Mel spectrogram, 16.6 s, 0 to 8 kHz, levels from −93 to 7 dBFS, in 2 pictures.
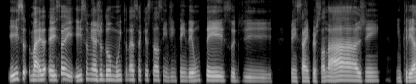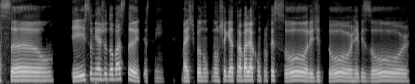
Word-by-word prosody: Isso 190 +7 +1
mas 165 +1 +4
eh, - - -1
é 165 - +3
isso 165 +3 -5
aí. 165 -7 +1
Isso 165 +6 -4
me 180 -1 -6
ajudou 170 0 0
muito 160 +1 -6
nessa 170 0 -5
questão, 165 0 -9
assim, 150 -2 -10
de 135 - -17
entender 140 0 -4
um 150 +3 -8
texto, 145 -2 -1
de 125 -2 -13 0.4
pensar 125 0 -3
em - - -6
personagem, 145 +2 0 0.3
em 120 0 -15
criação, 145 +2 +2 0.3
e 140 +3 +3
isso 170 +3 -1
me 185 -1 -3
ajudou 180 0 0
bastante 185 -8 +2
assim. 115 -2 -16 0.3
Mas, 125 -1 0
tipo, 125 +3 -4
eu 140 - +2
não 135 +1 -8
não 140 -1 -6
cheguei 150 +2 0
a 145 - +4
trabalhar 150 0 +6
com 150 0 -7
professor, 145 -1 +1
editor, 135 0 0
revisor, 130 +1 -2
145 Hz, 150 wpm, -23 LUFS, 130-155 Hz, 0.4 s, trabalhar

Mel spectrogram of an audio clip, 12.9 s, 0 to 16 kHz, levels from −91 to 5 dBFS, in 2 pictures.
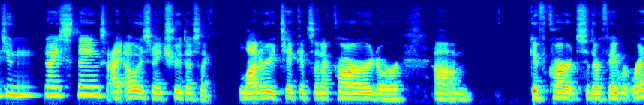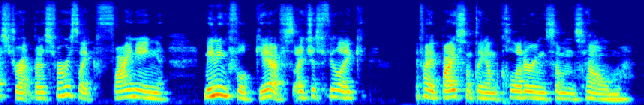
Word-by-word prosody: do 250 0 -3
nice 250 -1 0
things. 260 -2 0
I 170 +1 +2
always 180 0 0
make 165 -2 -4
sure 180 - -2
there's 155 -3 -6
like 120 -1 -10 0.3
lottery 170 +1 +3
tickets 180 0 -5
in 165 - -2
a 165 - -1
card 165 -1 +3
or, 145 -1 -2 0.3
um, 150 -1 -2 0.6
gift 180 -2 +1
cards 170 -4 +5
to 185 - -8
their 170 -1 0
favorite 165 -1 -2
restaurant. 180 -3 -1
But 170 - -1
as 165 0 -6
far 230 +1 -1
as, 265 -4 -3
like, 155 -2 -3
finding 180 -4 0 0.4
meaningful 230 -6 +4
gifts, 180 +8 +1
I 185 - 0
just 210 +3 -5
feel 215 - -3
like 175 -2 0 0.6
if - - -13
I 195 -3 +4
buy 190 +2 +6
something, 195 -3 -4
I'm 160 0 -1
cluttering 185 -3 +1
someone's 160 -4 -5
home. 140 -4 -3
175 Hz, 195 wpm, -27 LUFS, 160-195 Hz, 0.6 s, buy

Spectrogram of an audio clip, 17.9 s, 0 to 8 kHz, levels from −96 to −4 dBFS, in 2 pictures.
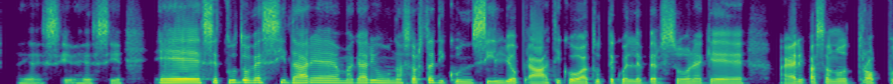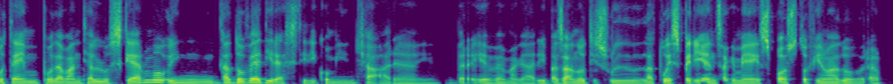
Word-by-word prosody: Eh, 120 -5 -7
sì, - - -3
eh, 115 -2 -6
sì. 115 +1 -4 0.3
E 175 0 +8
se 180 +1 +3
tu 190 +3 -1
dovessi 200 0 +3
dare, 190 +2 +3
magari 170 +2 0
una 165 -4 -1
sorta 175 +4 +1
di 170 - -6
consiglio 145 0 +1
pratico 130 +3 +2
a 125 - +4
tutte 150 +2 -4
quelle 140 -2 -2
persone 135 0 -1
che, 120 -2 0 0.3
magari, 130 +3 +2
passano 145 -2 -1
troppo 150 0 -1
tempo 145 +3 -2
davanti 135 +1 -2
allo 135 0 -1
schermo, 205 +11 +1
in 155 -3 -5
da 160 +3 0
dove 165 +2 +4
diresti 160 -6 -3
di 115 -1 -9
cominciare 115 -1 -8
in 115 +1 -16
breve, 120 0 -7
magari 115 +1 -8
basandoti 125 +1 -1
sulla 120 0 -4
tua 135 - 0
esperienza 125 0 +1
che 130 - -8
mi 125 0 -3
hai 120 - 0
esposto 120 0 -1
fino 125 +1 -4
ad 120 - -4
ora? 125 0 -6
135 Hz, 160 wpm, -22 LUFS, 125-160 Hz, 0.3 s, E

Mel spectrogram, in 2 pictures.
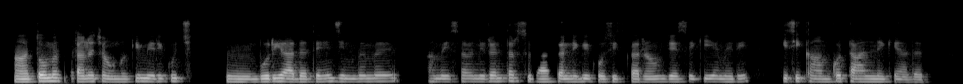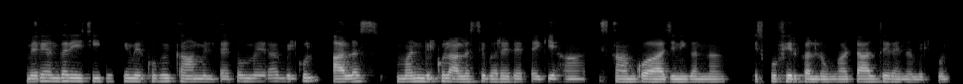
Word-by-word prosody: हाँ, 125 0 +5
तो 150 - +10
मैं 155 +1 +6
बताना 140 -1 +1
चाहूँगा 130 -2 -1
की 145 - -1
मेरी 140 -1 +3
कुछ 145 +1 -3 0.4
उम, 125 -1 +1
बुरी 135 +2 +5
आदतें 130 0 +2
हैं 140 - +1
जिनमे 135 -1 -1
मैं 140 +1 -1 0.3
हमेशा 135 0 -3
निरंतर 140 +2 -1
सुधार 130 -4 -1
करने 130 -1 +2
की 135 +1 +1
कोशिश 130 -1 -2
कर 130 -1 +1
रहा 125 0 -1
हूँ, 130 +1 -2
जैसे 130 0 -2
की 130 +2 -3
ये 135 - 0
मेरी 130 +1 -2 0.4
किसी 145 0 -2
काम 130 -1 -3
को 140 - +1
टालने 130 -1 0
की 125 0 -7
आदत। 115 -1 -7 0.6
मेरे 140 +2 +2
अंदर 150 0 +2
ये 150 0 +5
चीज़ 145 0 -2
है 140 - -5
की 145 - +1
मेरे 140 -1 +2
को 140 0 -4
कोई 145 +1 +2
काम 135 -1 -1
मिलता 130 -1 -2
है 130 - -5
तो 145 - -4
मेरा 140 0 -2
बिल्कुल 145 +2 -3 0.2
आलस 140 +2 +2 0.2
मन 135 +1 +3
बिल्कुल 140 +1 +1
आलस 130 0 0
से 140 - +1
भरे 130 -1 -1
रहता 130 -1 -4
है 125 - 0
की 135 +2 0
हाँ, 125 0 -3
इस - - -12
काम 125 -1 +1
को 130 +2 +2
आज 125 -1 +4
नहीं 125 0 +3
करना, 125 0 -1 0.3
इसको 135 - -3
फिर 135 0 +3
कर 130 - +3
लूँगा 125 0 0
टालते 130 +1 +2
रहना 125 -2 -1
बिल्कुल। 120 +1 -5
135 Hz, 220 wpm, -26 LUFS, 125-140 Hz, 0.6 s, तो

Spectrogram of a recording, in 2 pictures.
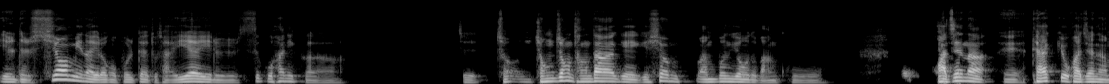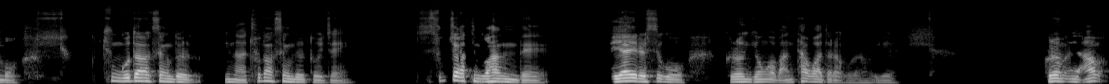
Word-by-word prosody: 예를 120 -3 -1
들어 110 -3 -3
시험이나 195 - +2
이런 110 0 +1
거 105 - -6
볼 110 -1 -5
때도 105 -6 -5
다 100 -1 -8
AI를 110 -5 +1
쓰고 135 +4 -9
하니까 95 - -9 1.1
이제 100 -2 -10 0.2
정 125 0 -8
정정당당하게 135 -2 +3
이게 110 +2 -4
시험 135 +1 -2
안 115 -1 -2
보는 135 0 -1
경우도 115 -4 0
많고 90 -1 -12 0.7
뭐 - - -11 0.2
과제나 135 0 +4
예 110 -3 -6
대학교 150 0 +3
과제나 125 -3 +3
뭐 95 -2 -6 0.8
중고등학생들이나 135 - 0
초등학생들도 135 - -3
이제 90 +1 -11 0.7
숙제 180 +3 -1
같은 165 -4 0
거 135 +1 +3
하는데 100 -9 -1 0.7
AI를 145 -1 +7
쓰고 120 -6 -4 0.4
그런 120 0 -1
경우가 115 -1 -3
많다고 110 +8 -4
하더라고요 90 -7 -10
이게 90 -1 -16 1.5
그러면은 135 -3 +1
아무 150 +4 0
120 Hz, 285 characters per minute, -23 LUFS, 100-140 Hz, 1.5 s, AI를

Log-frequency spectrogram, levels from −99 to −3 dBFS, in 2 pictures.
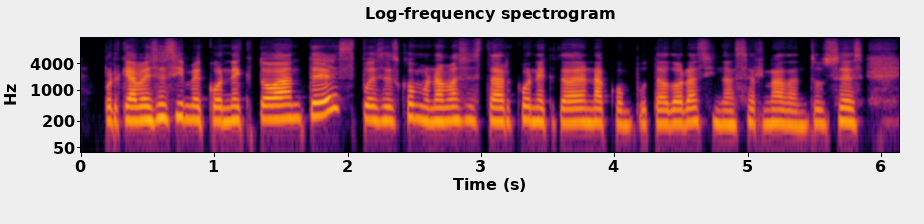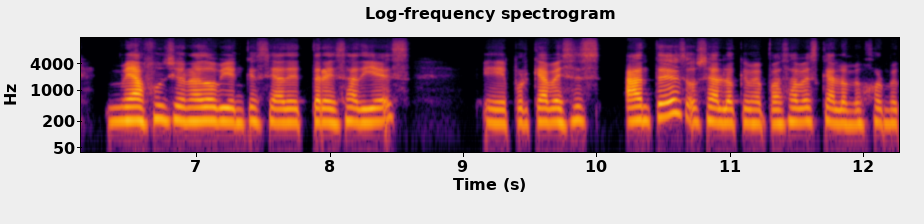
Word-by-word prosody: porque 210 0 -1
a - - +6
veces 215 +2 +2
si 255 - -2
me 215 -1 -1
conecto 215 +2 0
antes, 260 +10 +3
pues 215 -2 -3
es 210 -2 -3
como 235 -4 -3
nada 205 0 +1
más 210 +1 -2
estar 200 -1 -2
conectada 195 -2 -2
en 195 - -3
la 190 -1 +1
computadora 180 +2 -4
sin 190 -3 -10
hacer 180 +2 -8
nada. 180 -1 -3
Entonces, 185 +3 -5 0.4
me 205 +2 +3
ha 210 - +10
funcionado 210 -1 +2
bien 200 -2 +2
que 205 +2 -4
sea 190 +1 -1
de 190 0 0
3:00-10:00, 195 +3 0 0.5
eh, 185 -2 -2
porque 195 +1 -3
a - - +7
veces 195 +2 -2 0.2
antes, 230 +8 +5
o 195 - -3
sea, 200 0 +2
lo 185 0 0
que 190 +1 -6
me 180 - -2
pasaba 195 +2 -2
es 195 - -8
que 210 - -3
a - - +2
lo 180 -1 -1
mejor 175 +2 -6
me 180 0 -6
200 Hz, 225 wpm, -25 LUFS, 185-210 Hz, 0.5 s, ha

